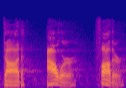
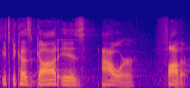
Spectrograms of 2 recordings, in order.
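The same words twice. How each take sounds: First: "our" slowed and leaned on, then "Father"; stress on our. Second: Said in the usual way. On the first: Shown as a demonstration. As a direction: lean hard on the word "our". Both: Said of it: "is the word our".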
